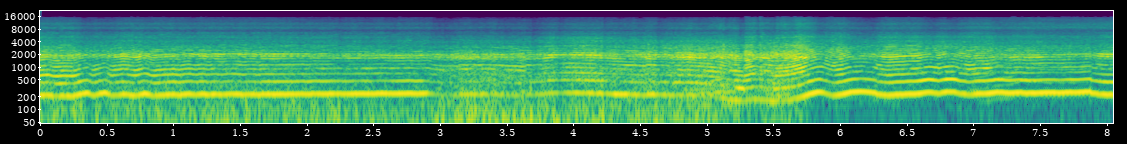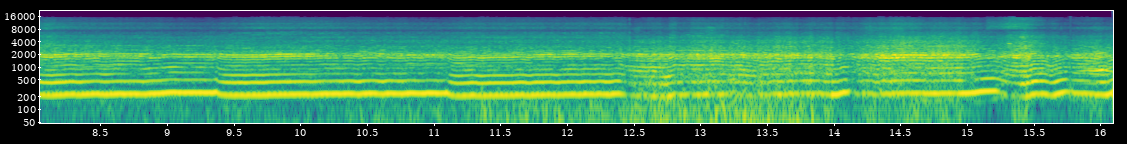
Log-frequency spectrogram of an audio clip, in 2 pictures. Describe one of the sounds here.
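A dirt bike engine roars up close, its pitch rising and falling as the rider shifts and throttles.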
